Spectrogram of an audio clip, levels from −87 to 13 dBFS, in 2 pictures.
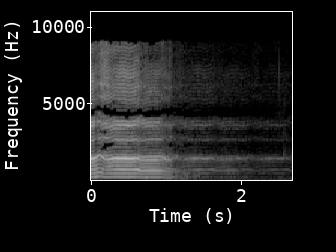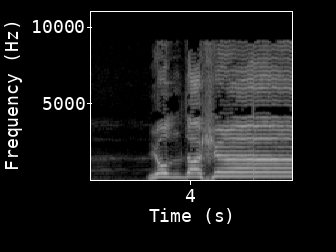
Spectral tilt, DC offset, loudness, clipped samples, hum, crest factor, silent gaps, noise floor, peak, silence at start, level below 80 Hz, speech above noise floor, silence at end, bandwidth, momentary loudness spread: -1.5 dB/octave; under 0.1%; -23 LUFS; under 0.1%; none; 16 dB; none; -64 dBFS; -10 dBFS; 0 s; -64 dBFS; 40 dB; 0 s; 9.6 kHz; 22 LU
